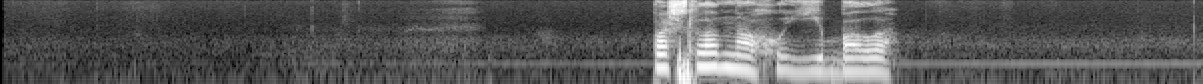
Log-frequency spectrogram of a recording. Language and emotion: Russian, angry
